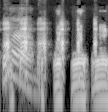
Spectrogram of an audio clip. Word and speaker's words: tan: Tan itu dibaca ten. Bacanya spellingnya gimana tadi spellingnya? T-A-N. Bacanya ten.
